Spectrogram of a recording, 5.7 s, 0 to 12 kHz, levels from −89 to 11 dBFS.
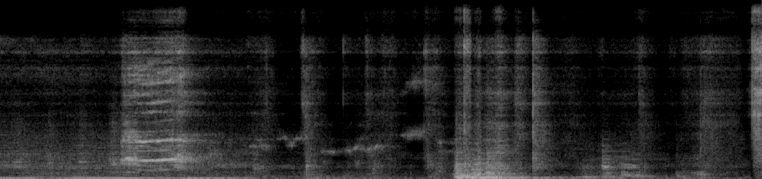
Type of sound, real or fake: fake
